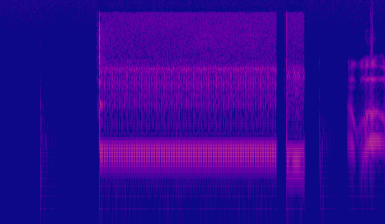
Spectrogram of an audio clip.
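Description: A steady telephone tone sounds from a handset.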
